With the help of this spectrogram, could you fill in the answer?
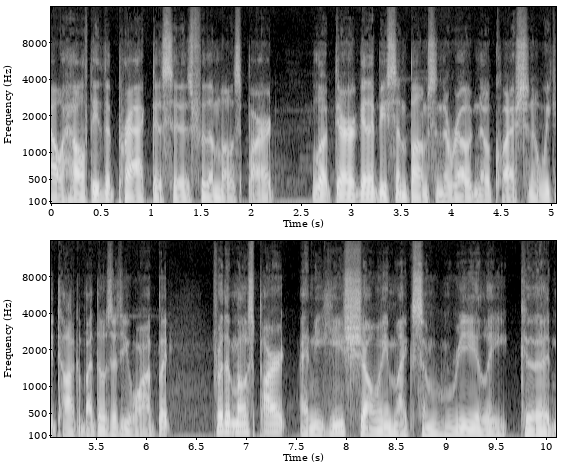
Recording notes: recorded at the Dental Trade Alliance meeting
